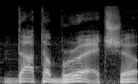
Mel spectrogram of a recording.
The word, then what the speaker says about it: data breach: So che venerdì ti sei lungamente occupata, insieme all'amico Giardina peraltro, di questa vicenda di Homobile, che è stata funestata da un data breach, o come si dice, ce l'abbiamo il nostro ascoltatore, professore di pronuncia? – Data breach. – Ecco, grazie, così.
